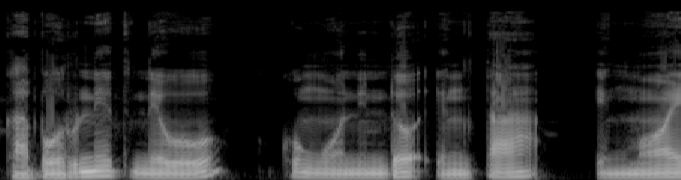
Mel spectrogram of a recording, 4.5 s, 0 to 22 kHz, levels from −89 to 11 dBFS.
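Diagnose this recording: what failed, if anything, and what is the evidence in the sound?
A gain stage ahead of the converter or sample-format conversion let the speech exceed full scale, so the waveform was cut flat at the ceiling: hard clipping. It occurs from 0.17 to 0.58 s, 2.65 to 2.71 s, 3.29 to 3.42 s, and from 4.40 s to the end, overdriven by about 1, 2, 3 and 1 dB. At these mild levels the flattened peaks add high harmonics heard as brief crackle and roughness on the loudest syllables.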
